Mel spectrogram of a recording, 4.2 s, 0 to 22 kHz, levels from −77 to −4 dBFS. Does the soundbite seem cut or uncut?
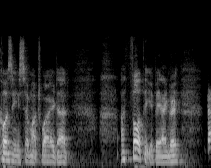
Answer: cut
